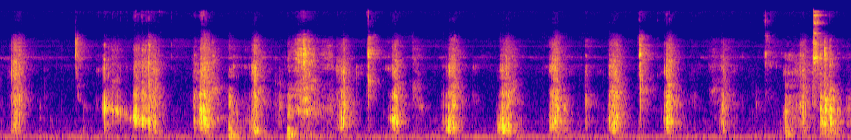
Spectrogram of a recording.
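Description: A person chewing crunchy food, a run of crisp crunches about two or three a second.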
